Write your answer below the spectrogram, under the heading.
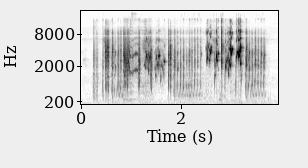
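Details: Male budgie of a relaxing pet pair mimicking human speech: continuous fast chatter of clicks, buzzy syllables and high squeaky warbles in two loud runs over about three seconds.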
